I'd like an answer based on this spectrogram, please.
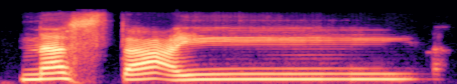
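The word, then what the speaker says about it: نستعين: Again, we have an ayn over here. Nasta'een.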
